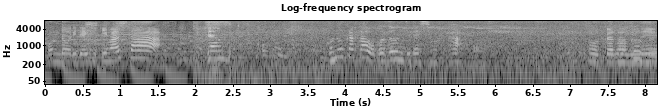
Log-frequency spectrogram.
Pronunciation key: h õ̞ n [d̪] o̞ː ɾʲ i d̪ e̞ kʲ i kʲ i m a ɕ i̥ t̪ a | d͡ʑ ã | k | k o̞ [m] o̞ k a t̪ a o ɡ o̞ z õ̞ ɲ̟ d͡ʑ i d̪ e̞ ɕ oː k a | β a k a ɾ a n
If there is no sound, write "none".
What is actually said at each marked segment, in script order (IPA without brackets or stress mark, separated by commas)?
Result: d̪, n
